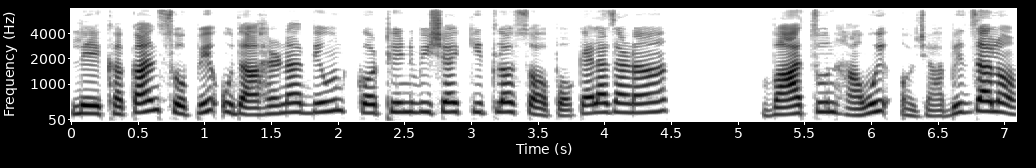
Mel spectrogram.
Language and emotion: Goan Konkani, surprised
